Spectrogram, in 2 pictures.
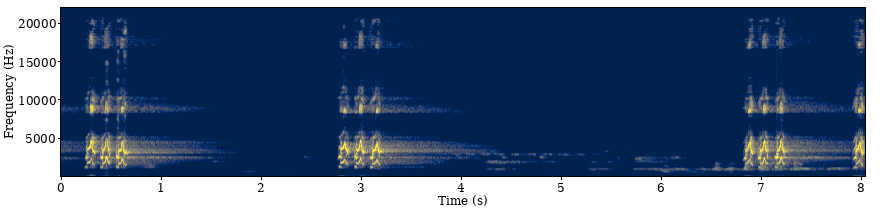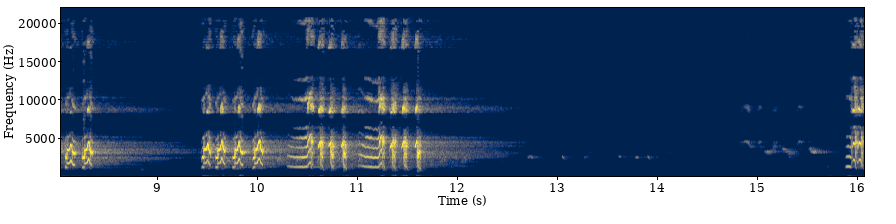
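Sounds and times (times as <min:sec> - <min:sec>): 
European robin Erithacus rubecula: 0:00.0 - 0:01.8, 0:02.5 - 0:16.0
nature sounds: 0:00.0 - 0:16.0.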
